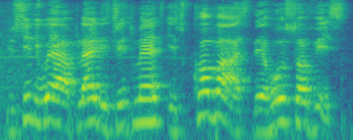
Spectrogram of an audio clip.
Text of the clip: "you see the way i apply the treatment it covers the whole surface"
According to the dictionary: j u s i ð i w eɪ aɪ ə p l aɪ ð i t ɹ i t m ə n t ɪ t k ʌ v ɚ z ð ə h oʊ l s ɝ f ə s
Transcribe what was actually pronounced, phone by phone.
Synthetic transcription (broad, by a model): j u s i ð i w eɪ aɪ ə p l aɪ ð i t ɹ i t m ə n t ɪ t k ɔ v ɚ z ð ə h oʊ l s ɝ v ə s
